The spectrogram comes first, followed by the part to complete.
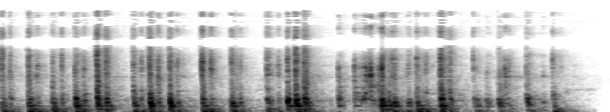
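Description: Typing on a computer keyboard: a quick, uneven run of key clicks that stops shortly before the end.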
